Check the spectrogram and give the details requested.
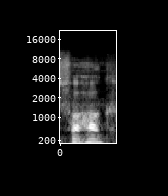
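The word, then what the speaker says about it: Phuc: His name is Fahok, but spelled with a PH, so it sounds like Fahok.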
